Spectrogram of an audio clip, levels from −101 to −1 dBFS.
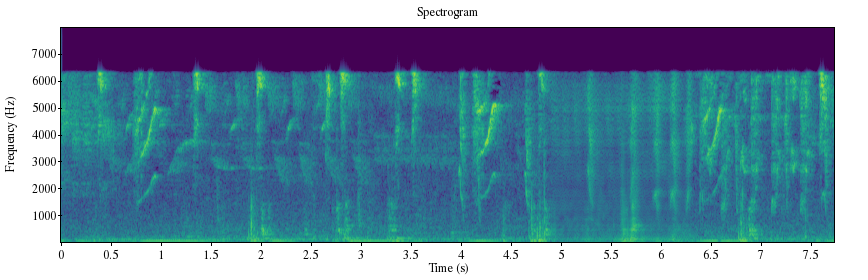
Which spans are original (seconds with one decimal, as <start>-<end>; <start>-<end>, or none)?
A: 0.0-4.9; 6.3-7.7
